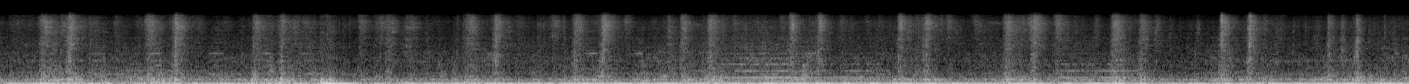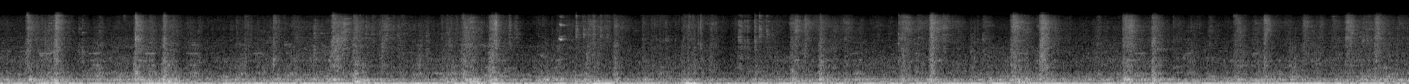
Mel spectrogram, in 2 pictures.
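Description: Diesel railcar running along jointed track: a steady low rumble of engine and wheels with frequent sharp clicks as the wheels cross rail joints.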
